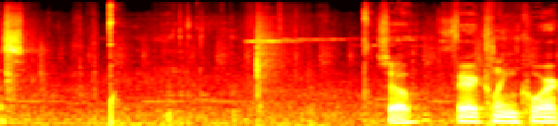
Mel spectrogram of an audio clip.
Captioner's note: cork pops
